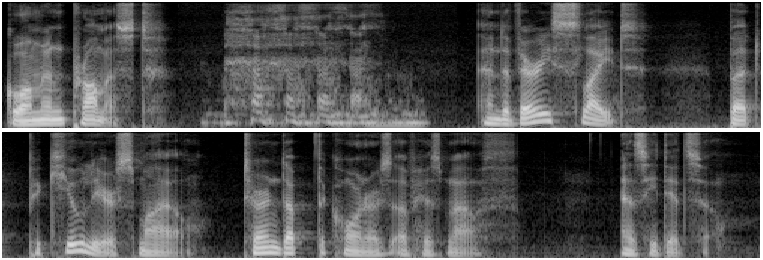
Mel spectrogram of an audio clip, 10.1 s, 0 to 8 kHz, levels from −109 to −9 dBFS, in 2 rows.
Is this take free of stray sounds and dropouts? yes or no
no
